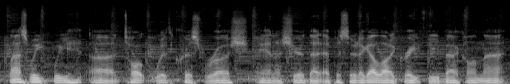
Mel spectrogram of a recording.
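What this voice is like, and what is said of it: Slightly strained, recovering voice. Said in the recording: “my voice is a little bit off. I lost my voice last week ... it's always wild at those events ... I'm just starting to get my voice back”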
